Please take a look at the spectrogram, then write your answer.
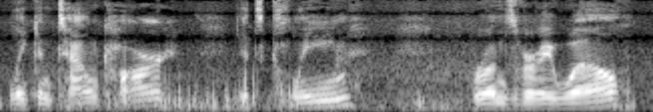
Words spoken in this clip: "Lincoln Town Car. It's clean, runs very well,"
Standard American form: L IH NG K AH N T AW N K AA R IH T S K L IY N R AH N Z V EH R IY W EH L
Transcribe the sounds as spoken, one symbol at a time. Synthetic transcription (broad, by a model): L IH NG K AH N T AW N K AA R IH T S K L IY N R AH N Z V EH R IY W EH L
